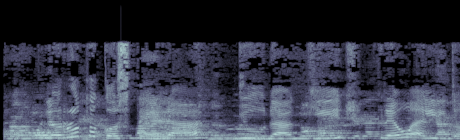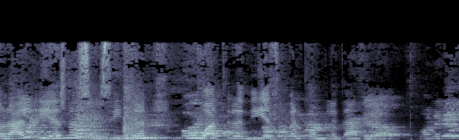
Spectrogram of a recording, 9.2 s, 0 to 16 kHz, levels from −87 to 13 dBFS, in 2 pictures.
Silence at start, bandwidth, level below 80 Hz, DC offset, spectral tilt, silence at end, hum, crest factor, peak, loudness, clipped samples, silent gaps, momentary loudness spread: 0.05 s; 12 kHz; -46 dBFS; under 0.1%; -3 dB/octave; 0 s; none; 16 dB; 0 dBFS; -15 LUFS; under 0.1%; none; 10 LU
